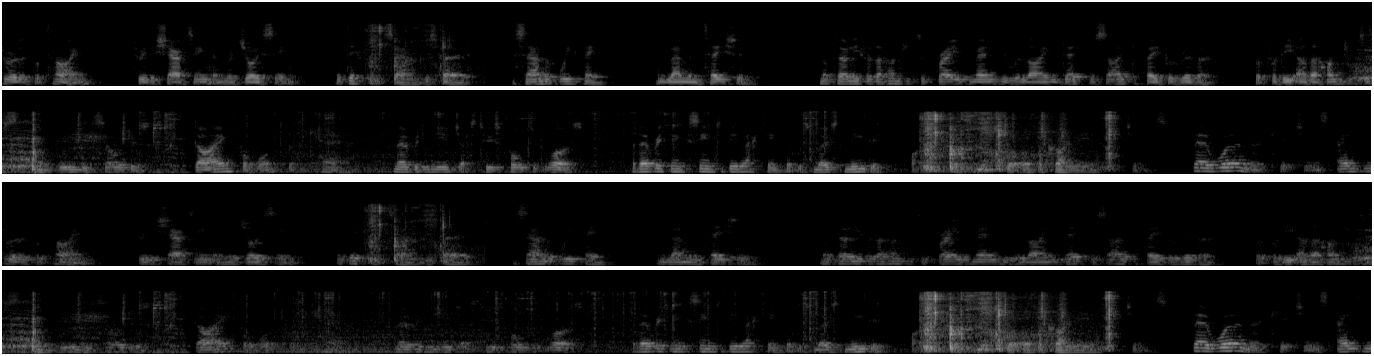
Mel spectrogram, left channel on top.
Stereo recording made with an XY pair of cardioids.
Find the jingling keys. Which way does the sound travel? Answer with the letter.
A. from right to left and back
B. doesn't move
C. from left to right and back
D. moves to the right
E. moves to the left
C.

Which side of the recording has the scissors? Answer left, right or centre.
right.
